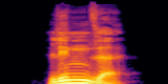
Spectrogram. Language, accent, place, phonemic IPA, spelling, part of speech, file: German, Germany, Berlin, /ˈlɪnzə/, Linse, noun, De-Linse.ogg
- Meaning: 1. lens 2. lentil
